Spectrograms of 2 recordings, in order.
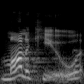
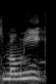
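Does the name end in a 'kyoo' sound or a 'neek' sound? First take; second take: kyoo; neek. First: It has three syllables and ends in 'kyoo'. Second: It has two syllables and ends in 'neek'. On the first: The speaker calls it wrong. "I would pronounce it like Monacue" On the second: The speaker calls it right. "that name is pronounced Monique"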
